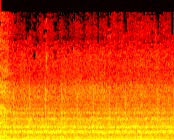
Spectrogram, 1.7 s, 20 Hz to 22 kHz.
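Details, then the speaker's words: Chinese diesel heater running at full power during blizzard truck camping in Rocky Mountain National Park, drawing a stated 4970 watts: steady, even low hum with smooth fan rush, no surging, misfiring or rattles; normal full-output running. "And I'm only using 4970 watts on full power here."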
